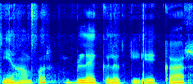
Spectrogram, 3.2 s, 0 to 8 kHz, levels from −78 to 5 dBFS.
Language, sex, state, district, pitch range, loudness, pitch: Hindi, male, Himachal Pradesh, Shimla, 95-115 Hz, -22 LUFS, 105 Hz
